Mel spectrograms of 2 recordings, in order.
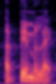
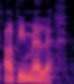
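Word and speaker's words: Abimelech: some people pronounce this AMC, but that's not not correct. It's it's a Hebrew word. It's Aviamelik.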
